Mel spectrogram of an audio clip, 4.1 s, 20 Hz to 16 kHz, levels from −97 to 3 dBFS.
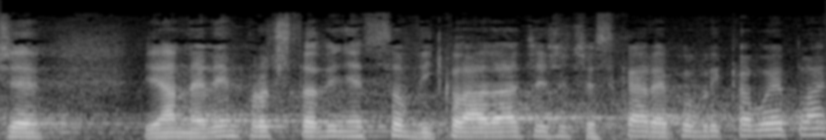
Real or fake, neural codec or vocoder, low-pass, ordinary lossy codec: fake; codec, 44.1 kHz, 7.8 kbps, Pupu-Codec; 14.4 kHz; MP3, 48 kbps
